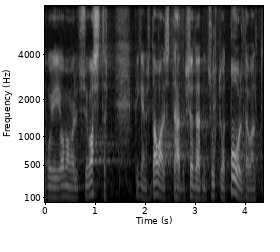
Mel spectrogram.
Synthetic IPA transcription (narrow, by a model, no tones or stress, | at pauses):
kujo̞mɑvɑlʲit̪su̥sivɑst̪ɑpiɡ̥emset̪ɑvɑliselt̪ːæɦæ̃nd̪ɑb̥se̞d̪ɑet̪neːt̪suht̪uvɑd̪̥̚po̞ːld̪̥ɑvɑlt̪ːˑ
